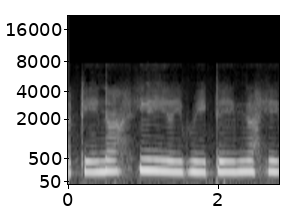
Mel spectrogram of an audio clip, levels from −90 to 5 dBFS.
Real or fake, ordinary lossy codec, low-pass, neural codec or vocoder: fake; none; none; codec, 16 kHz, 0.5 kbps, FunCodec, trained on LibriTTS, 25 frames a second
